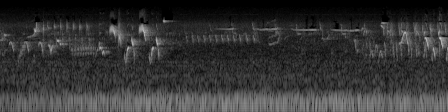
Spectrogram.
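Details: Varied nightingale song recorded at Dohr, Eifel, Germany, mixing quick repeated notes, slurred whistles, a buzzy stretch and a final rush of high notes.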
